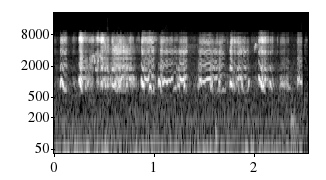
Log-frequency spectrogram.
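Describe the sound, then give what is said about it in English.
A juvenile songbird makes its first vocalizations, babbling in a steady stream of raspy, chattering syllables, each one shaped differently with no repeating pattern, running continuously without pauses. “And the first vocalizations that a juvenile makes is highly variable, akin to vocal babbling.”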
